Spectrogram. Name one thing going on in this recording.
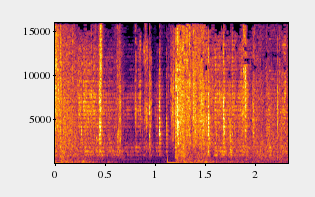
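A gun fires a quick shot.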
